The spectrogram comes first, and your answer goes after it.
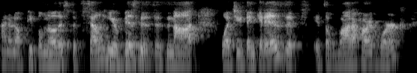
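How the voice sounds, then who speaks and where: Her pitch is very deep and low. The woman speaks with a New York accent. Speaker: business coach. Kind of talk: casual interview.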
